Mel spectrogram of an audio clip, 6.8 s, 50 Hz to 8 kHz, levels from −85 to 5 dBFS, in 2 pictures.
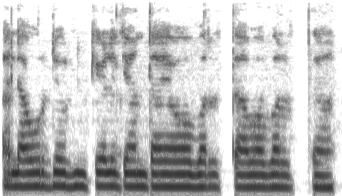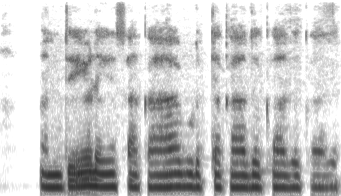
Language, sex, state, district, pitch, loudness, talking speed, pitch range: Kannada, female, Karnataka, Bellary, 190 Hz, -17 LUFS, 150 wpm, 185-195 Hz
